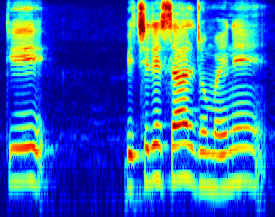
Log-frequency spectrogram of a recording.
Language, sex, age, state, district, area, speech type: Urdu, male, 18-30, Uttar Pradesh, Siddharthnagar, rural, spontaneous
